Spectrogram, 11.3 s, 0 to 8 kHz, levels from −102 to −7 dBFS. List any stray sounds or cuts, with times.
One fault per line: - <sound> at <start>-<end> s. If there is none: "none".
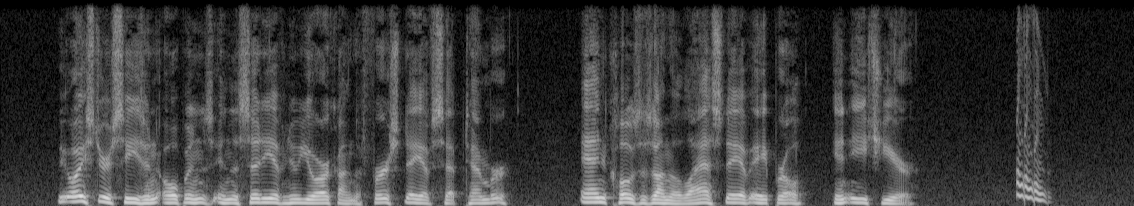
- chirp at 10.2-10.5 s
